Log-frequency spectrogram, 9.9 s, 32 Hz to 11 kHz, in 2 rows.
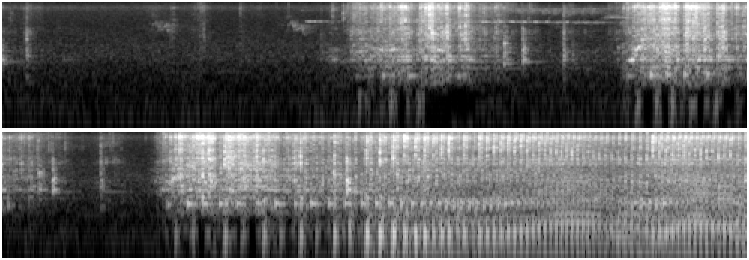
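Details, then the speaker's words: Northern Hydraulics pressure washer, Briggs 3.5HP with ball-bearing recoil and vacuum fuel reservoir, sat 8 years; after starter fluid into the air cleaner, a few pull-start bursts, then it catches and settles into a steady, even buzz, run dry without water. Normal running. "wow that's incredible it started just fine Mike I don't know what you're talking about buddy it runs just fine"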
